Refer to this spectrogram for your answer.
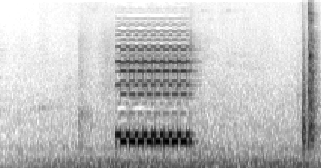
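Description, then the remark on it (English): A telephone rings once in a rapid warbling electronic trill lasting under a second, clear, followed by a brief click as it is picked up; an incoming call to the HealthLink phone line. “Hello, HealthLink phone line. Can I help you?”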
